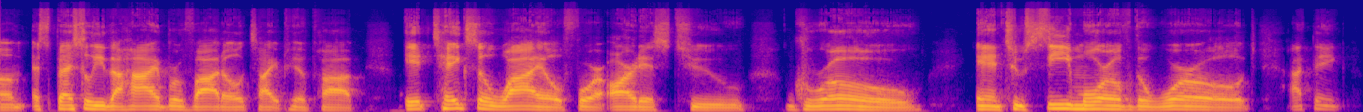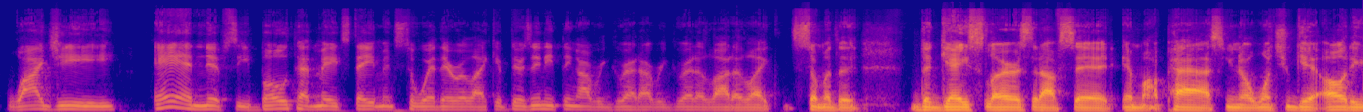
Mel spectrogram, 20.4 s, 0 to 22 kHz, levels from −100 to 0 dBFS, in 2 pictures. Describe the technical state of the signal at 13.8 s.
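At 13.8 s the speech carries Opus voice compression, present across the whole clip. Linear-prediction coding below 8 kHz with a thin transform layer above, at what sounds like about 16 kbps, leaves the voice plainly muffled, hoarse and slightly robotic.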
